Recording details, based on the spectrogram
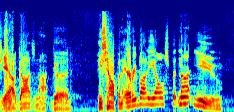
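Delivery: deep put-on devil voice. Acting out Satan agreeing with a complaining believer: imitating Satan. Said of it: "And Satan says".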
